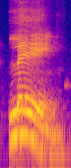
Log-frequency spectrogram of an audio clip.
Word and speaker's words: leem: Hiato, we've got two syllables, creem, no accent. Leem, they read, eles leem, leem, hiato, but no accent mark.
